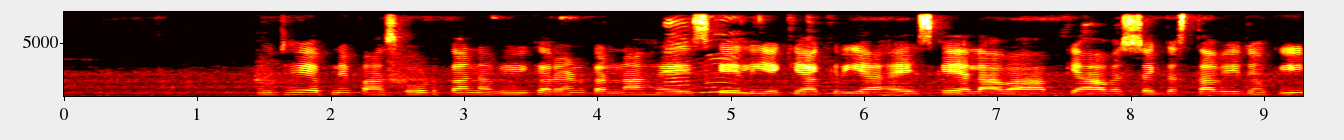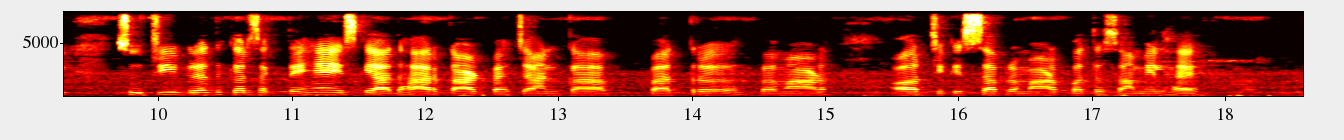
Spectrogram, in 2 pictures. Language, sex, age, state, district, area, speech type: Hindi, female, 45-60, Uttar Pradesh, Sitapur, rural, read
